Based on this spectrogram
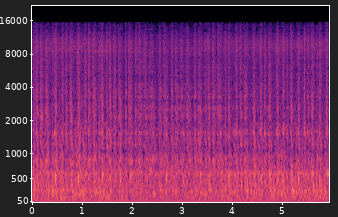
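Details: Engine cranks with an even rhythmic churn, several beats a second, but never catches or fires; crank, no start.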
